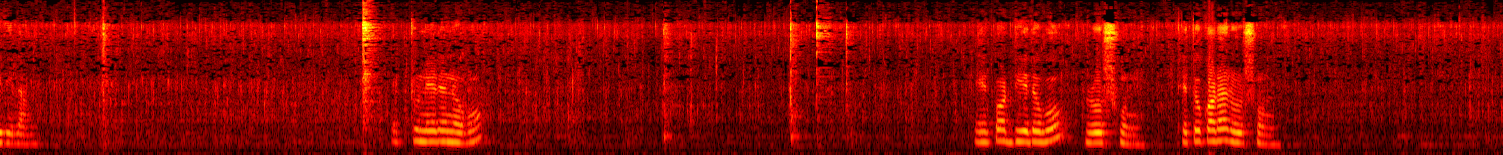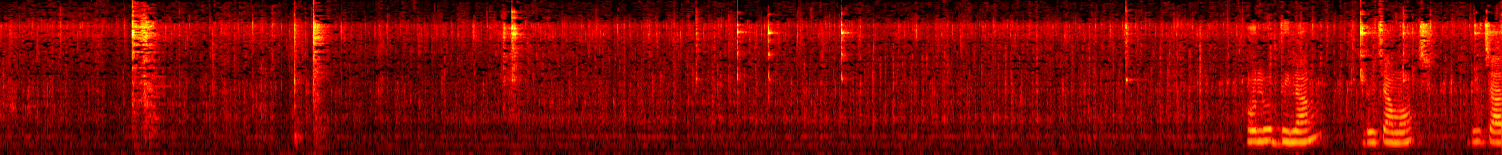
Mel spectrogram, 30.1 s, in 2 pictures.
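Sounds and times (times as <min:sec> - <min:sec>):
fish frying with soft sizzle: 0:00.0 - 0:30.0
metal spatula scraping pan: 0:16.3 - 0:16.9.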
